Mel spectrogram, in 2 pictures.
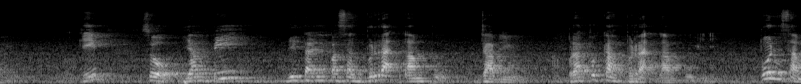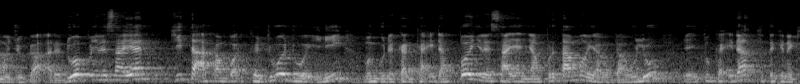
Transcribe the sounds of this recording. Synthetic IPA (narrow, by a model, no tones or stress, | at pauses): oke | sojaŋbi | dit̪anipasalbəɾat̪̚lampu | dabliṵ | a̰bəɾapəkahbəɾa̰t̪̚la̰mpṵḭnḭ̃ | pʊnsamə̃d͡ʒuɡa̰ʔa̰daduəpəɲələsajankit̪aakanbuat̪̚kəduəduəinĩmə̃ŋɡunakankaʔidahpəɲələsajanjaŋpərt̪amə̃jaŋdaɦulu | jait̪ukaʔidahkit̪akənã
